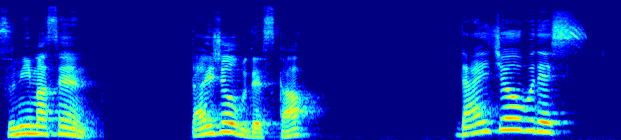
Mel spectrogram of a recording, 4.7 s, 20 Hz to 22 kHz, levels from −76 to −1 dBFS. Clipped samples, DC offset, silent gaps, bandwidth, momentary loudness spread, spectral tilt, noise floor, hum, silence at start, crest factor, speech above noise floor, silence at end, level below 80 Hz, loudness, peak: under 0.1%; under 0.1%; 0.91-1.34 s; 18 kHz; 11 LU; -4.5 dB/octave; -73 dBFS; none; 0 s; 18 dB; 46 dB; 0.25 s; -72 dBFS; -28 LUFS; -12 dBFS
